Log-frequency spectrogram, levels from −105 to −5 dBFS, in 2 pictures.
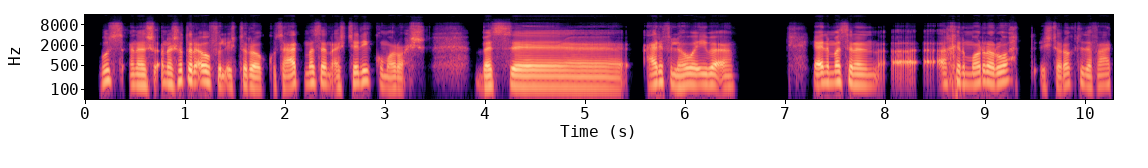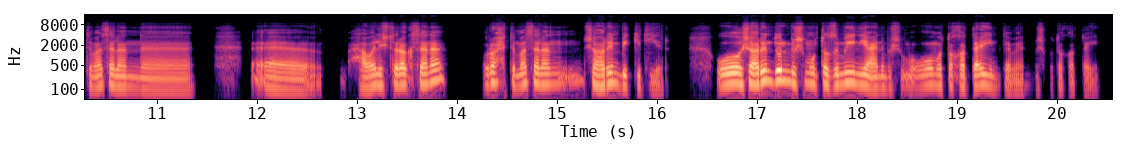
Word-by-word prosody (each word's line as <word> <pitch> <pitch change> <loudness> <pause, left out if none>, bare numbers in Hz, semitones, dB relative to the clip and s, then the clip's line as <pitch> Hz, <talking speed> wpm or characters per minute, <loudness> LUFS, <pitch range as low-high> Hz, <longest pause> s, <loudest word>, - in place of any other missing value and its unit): بُص، 175 +4 -2
أنا 135 0 +4
ش 130 - -1
أنا 150 -2 +1
شاطر 180 +2 +3
أوي 165 -1 +7
في 135 - -8
الاشتراك 125 -2 +1
وساعات 135 +5 +1
مثلًا 150 -1 +1
أشترك 160 0 -1
وما 115 -3 -2
أروحش. 110 -2 -3 0.5
بس 125 +2 +1 1.3
عارف 145 +4 +2
اللي 130 -3 0
هو 140 +2 +4
إيه 140 +1 +2
بقى، 125 -3 +2 0.8
يعني 155 - +6
مثلًا 150 -5 +2
آآ 315 0 -4
آخر 320 - -2
مرّة 150 +2 +3
رُحت، 175 - -5 0.2
اشتركت 140 +2 -4
دفعت 130 +1 -4
مثلًا 125 -2 -4 1.2
آآ 105 -4 -6 0.3
حوالي 120 +4 -2
اشتراك 140 +1 0
سنة، 170 +6 +1 0.4
ورُحت 160 +2 -2
مثلًا 145 0 -3
شهرين 145 -1 -1
بالكتير، 130 - -10 0.4
وشهرين 150 +4 +4
دول 180 +1 +7
مش 155 -2 -3
منتظمين 145 +1 -1
يعني 120 -4 0
مش 115 -1 -14
ومتقطعين 130 0 -4
كمان، - - -11
مش - - -17
متقطعين. - - -16
140 Hz, 135 wpm, -24 LUFS, 130-155 Hz, 1.3 s, أوي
